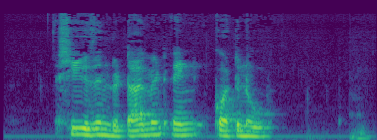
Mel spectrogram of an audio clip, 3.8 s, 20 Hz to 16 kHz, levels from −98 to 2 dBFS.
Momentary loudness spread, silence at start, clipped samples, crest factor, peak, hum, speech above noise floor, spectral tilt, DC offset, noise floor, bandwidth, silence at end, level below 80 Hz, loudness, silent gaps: 8 LU; 0.55 s; under 0.1%; 16 dB; -6 dBFS; none; 37 dB; -7.5 dB/octave; under 0.1%; -56 dBFS; 11.5 kHz; 0.1 s; -52 dBFS; -20 LUFS; none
